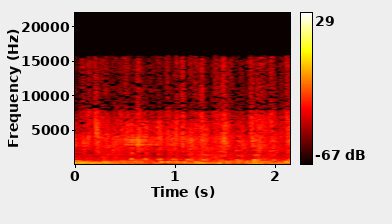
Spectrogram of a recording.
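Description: Racing pigeons coo amid a steady, dense wash of broadband noise, the low murmuring calls running continuously without clear pauses.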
